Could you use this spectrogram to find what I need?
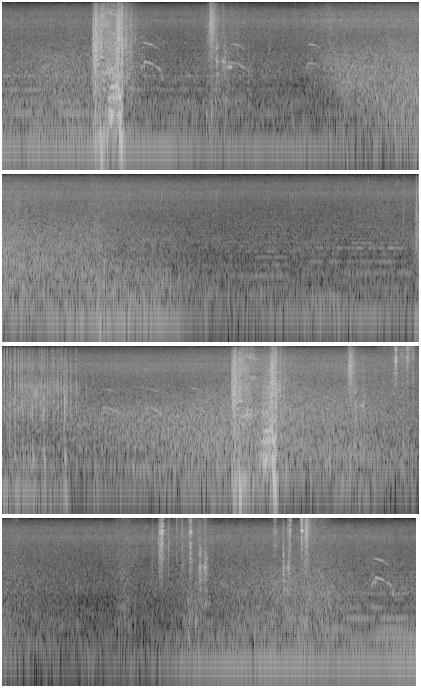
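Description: A bow string snaps sharply as arrows are shot.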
